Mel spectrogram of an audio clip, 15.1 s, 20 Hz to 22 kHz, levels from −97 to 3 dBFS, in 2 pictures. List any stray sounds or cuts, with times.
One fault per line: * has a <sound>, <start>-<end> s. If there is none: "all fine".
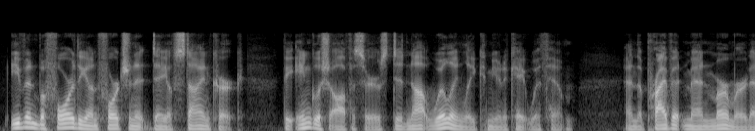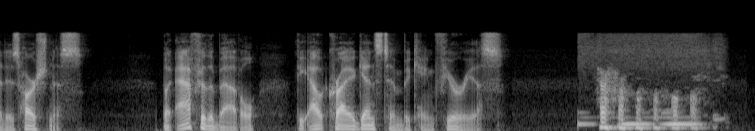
* has a laugh, 13.3-14.9 s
